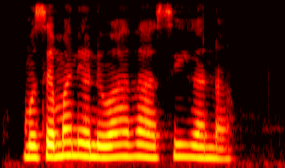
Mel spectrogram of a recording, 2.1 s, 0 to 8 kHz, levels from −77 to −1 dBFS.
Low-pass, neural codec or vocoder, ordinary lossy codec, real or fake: 7.2 kHz; none; none; real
